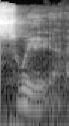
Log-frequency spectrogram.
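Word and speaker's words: Saweetie: I think it looks like it's spelled Sweetie, but I believe it's Sweetie.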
